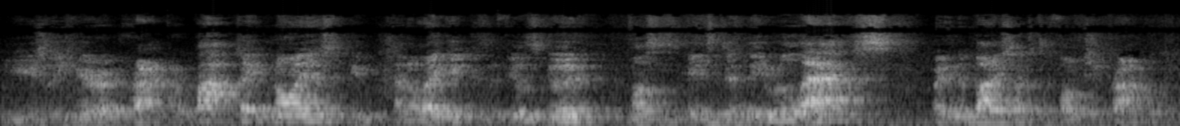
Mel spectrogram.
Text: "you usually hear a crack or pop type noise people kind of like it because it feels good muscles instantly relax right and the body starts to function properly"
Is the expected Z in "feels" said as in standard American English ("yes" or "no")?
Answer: yes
